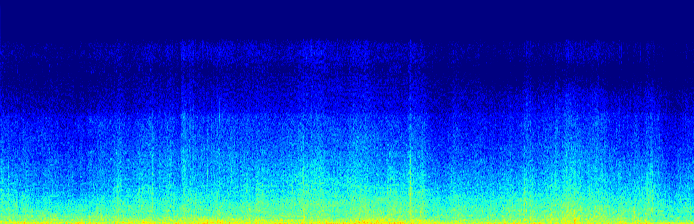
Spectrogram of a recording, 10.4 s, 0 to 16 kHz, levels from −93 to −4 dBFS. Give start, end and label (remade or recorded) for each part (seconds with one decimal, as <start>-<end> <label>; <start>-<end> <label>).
0.0-2.5 remade; 2.5-3.3 recorded; 3.3-7.2 remade; 7.2-10.4 recorded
